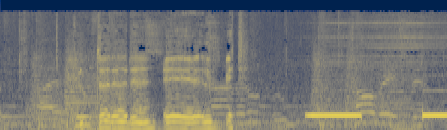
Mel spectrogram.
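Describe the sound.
A voice speaks briefly, then a steady telephone dial tone sounds fairly loudly, breaking off and resuming as if a number is being dialed.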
